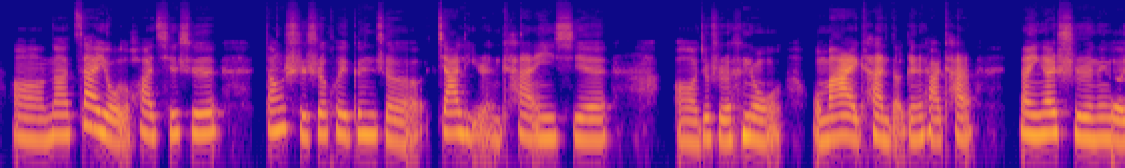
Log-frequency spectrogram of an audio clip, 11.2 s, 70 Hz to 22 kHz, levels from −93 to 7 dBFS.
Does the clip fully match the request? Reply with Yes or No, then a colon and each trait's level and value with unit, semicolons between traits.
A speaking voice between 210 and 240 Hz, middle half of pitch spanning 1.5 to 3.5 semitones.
Yes: high, 215 Hz; average, 2.8 semitones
